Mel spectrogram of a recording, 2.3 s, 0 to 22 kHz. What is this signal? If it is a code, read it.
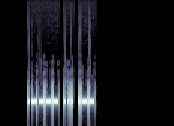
Morse code, heard as a keyed tone, about 50 wpm, 700 Hz. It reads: 1SW
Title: Three Challenging Letter-Number Combinations 50wpm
